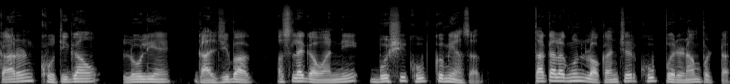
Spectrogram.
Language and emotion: Goan Konkani, neutral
